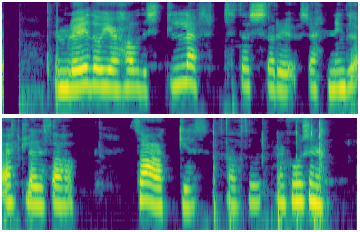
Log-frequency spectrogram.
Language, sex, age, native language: Icelandic, male, 18-19, Icelandic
